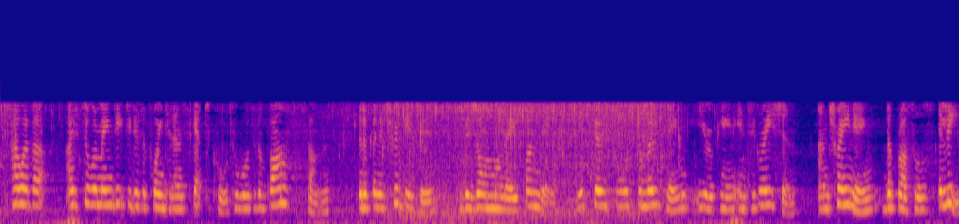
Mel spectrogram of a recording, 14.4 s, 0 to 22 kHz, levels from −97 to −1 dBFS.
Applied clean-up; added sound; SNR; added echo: none; Sink (filling or washing) / Water tap, faucet; 18 dB; reverberation time 0.2 s.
